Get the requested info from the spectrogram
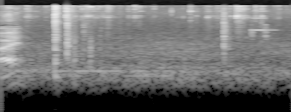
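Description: A bunch of keys with a remote fob jingling in a hand, with a few short sharp clinks.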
